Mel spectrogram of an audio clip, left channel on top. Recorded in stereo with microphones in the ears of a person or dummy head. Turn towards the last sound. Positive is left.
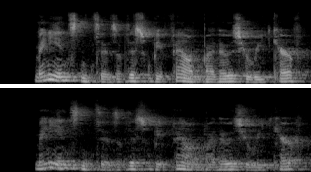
turn(degrees=55)  # may be behind; listen again after turning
